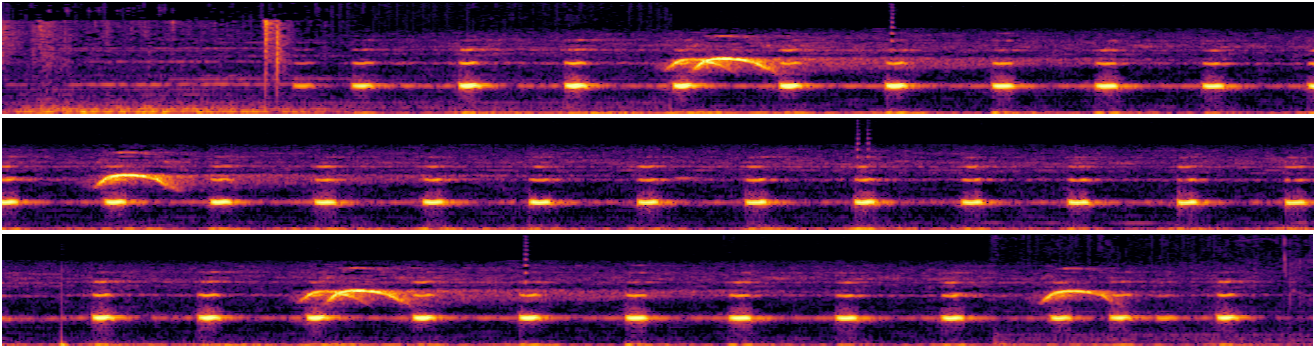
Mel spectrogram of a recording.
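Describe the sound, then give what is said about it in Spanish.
An owl calls at night with a long, steady series of evenly spaced, mellow tooting hoots, now and then broken by a brief higher squeaky note, clear and fairly close with no one talking. “porque el búho siempre está en la noche escondido y suena más o menos así mira escucha cómo suena este este búho el supuesto chonchón.”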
